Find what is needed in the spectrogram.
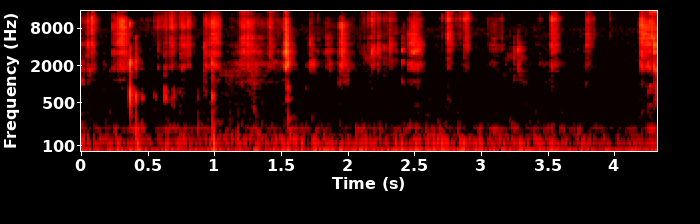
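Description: Small craft scissors making faint, irregular snips while fussy cutting closely around a stamped image on card.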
